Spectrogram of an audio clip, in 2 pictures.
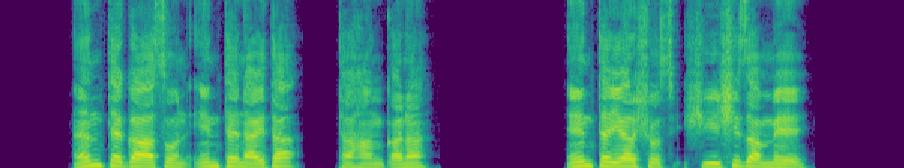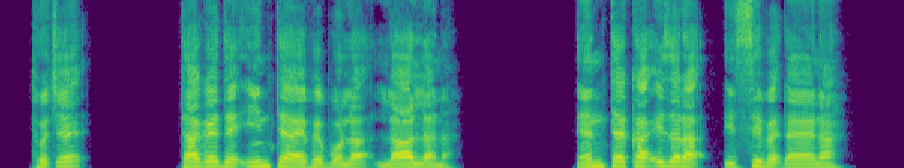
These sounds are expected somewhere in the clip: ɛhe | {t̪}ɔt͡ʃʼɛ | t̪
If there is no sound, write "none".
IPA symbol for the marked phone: t̪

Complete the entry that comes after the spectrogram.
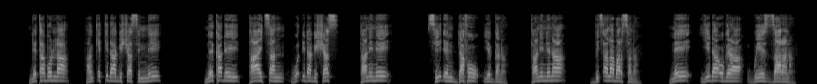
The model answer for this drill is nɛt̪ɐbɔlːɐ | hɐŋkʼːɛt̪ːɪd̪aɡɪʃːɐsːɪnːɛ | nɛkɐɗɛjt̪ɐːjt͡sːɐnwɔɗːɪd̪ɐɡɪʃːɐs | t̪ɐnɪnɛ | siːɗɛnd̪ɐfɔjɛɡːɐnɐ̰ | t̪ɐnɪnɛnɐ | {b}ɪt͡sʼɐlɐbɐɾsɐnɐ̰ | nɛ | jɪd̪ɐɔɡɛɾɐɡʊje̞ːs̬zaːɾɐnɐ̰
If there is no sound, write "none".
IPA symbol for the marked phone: b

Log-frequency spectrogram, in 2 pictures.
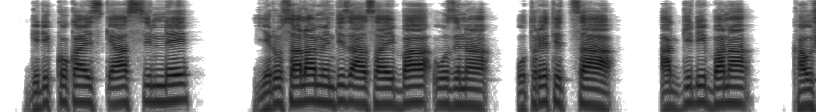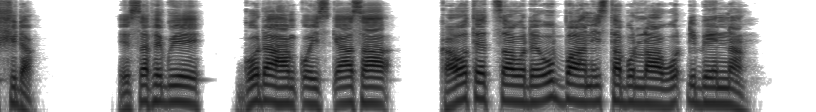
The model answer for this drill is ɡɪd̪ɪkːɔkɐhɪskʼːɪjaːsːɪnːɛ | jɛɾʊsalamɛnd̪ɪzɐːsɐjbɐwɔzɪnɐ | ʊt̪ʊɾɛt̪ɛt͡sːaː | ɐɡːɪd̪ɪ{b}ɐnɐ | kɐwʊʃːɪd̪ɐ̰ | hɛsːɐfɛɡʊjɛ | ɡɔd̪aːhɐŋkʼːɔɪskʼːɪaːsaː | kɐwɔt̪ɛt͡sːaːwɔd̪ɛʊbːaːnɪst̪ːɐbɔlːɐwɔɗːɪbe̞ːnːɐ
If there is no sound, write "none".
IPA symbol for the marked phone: b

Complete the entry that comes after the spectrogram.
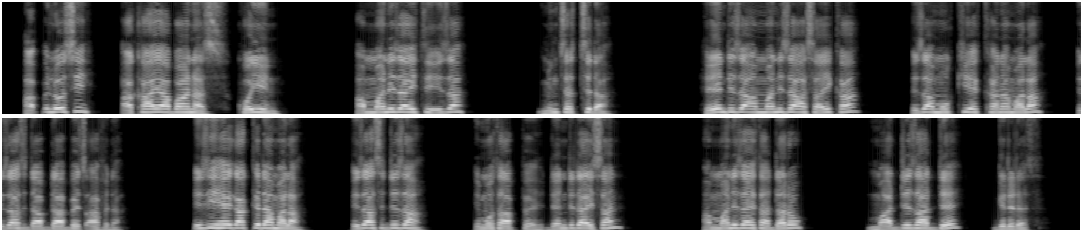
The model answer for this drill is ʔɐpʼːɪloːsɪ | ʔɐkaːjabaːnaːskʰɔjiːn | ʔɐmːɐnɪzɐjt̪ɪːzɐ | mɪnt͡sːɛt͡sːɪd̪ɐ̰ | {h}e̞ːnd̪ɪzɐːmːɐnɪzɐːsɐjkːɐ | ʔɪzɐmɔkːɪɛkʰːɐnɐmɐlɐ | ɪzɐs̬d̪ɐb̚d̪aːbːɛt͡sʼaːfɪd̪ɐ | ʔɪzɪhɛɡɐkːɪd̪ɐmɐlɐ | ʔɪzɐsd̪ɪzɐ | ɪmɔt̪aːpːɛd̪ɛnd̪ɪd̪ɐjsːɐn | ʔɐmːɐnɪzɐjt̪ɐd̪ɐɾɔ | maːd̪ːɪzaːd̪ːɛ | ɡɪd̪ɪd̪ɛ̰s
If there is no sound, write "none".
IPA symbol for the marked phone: h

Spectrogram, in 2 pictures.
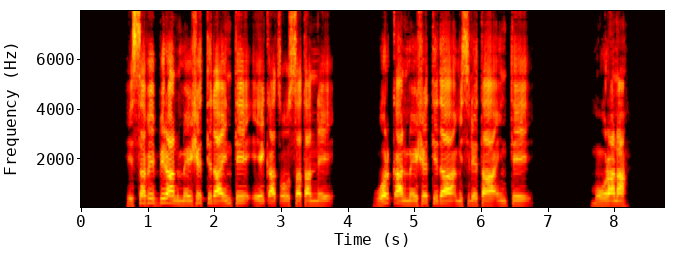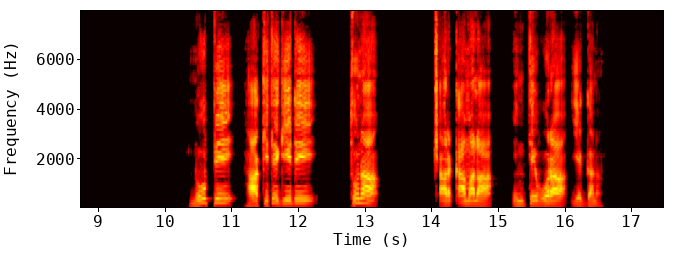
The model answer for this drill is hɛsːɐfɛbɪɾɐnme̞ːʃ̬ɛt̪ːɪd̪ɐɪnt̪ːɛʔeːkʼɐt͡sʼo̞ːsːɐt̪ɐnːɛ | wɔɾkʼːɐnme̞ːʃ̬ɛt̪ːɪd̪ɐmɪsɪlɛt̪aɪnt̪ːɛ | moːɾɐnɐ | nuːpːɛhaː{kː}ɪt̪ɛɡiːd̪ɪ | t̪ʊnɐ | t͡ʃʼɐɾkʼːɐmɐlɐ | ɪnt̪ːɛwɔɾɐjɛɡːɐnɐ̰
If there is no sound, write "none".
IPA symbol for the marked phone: kː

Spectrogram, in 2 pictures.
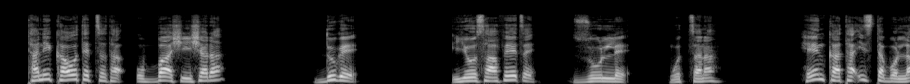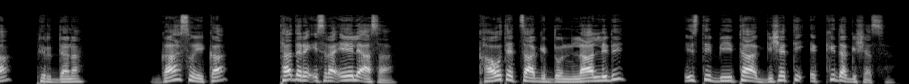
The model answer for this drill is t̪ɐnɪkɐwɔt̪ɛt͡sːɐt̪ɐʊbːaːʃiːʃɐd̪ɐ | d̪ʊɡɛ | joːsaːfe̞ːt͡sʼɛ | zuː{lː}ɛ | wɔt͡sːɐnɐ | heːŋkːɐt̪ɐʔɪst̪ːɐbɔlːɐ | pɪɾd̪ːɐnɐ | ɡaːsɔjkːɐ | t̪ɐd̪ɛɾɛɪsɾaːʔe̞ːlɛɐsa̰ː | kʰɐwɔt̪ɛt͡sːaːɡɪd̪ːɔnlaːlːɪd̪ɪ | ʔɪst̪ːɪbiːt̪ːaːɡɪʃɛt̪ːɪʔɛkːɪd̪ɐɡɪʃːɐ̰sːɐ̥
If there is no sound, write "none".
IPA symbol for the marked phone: lː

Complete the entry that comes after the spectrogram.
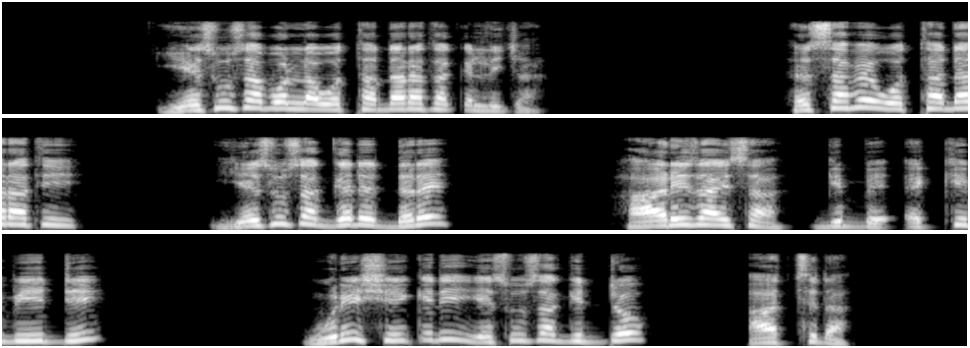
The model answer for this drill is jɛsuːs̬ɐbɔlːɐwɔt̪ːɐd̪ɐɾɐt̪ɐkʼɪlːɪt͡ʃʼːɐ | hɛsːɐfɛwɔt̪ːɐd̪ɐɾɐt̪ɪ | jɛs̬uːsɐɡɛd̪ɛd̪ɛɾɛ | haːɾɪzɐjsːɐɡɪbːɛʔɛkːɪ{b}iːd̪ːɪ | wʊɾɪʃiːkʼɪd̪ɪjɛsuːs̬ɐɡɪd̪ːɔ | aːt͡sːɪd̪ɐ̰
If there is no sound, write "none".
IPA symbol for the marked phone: b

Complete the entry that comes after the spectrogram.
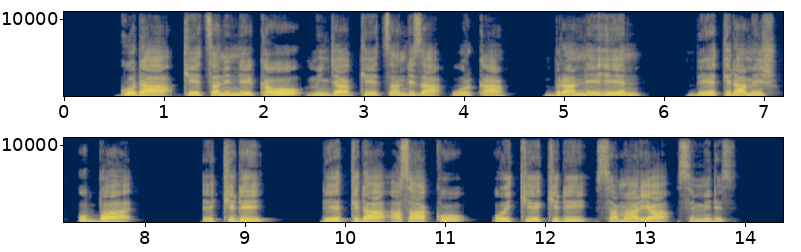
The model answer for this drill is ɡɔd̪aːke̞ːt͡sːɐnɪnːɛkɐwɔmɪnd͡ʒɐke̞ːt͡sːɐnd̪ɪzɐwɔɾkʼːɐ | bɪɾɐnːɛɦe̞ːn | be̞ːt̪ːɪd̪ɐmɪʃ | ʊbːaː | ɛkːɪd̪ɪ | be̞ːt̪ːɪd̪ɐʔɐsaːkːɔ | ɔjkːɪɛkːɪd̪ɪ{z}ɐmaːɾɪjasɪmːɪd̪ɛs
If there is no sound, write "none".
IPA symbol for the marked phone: s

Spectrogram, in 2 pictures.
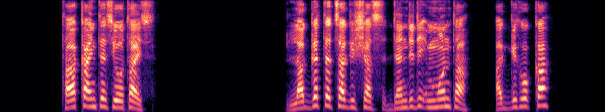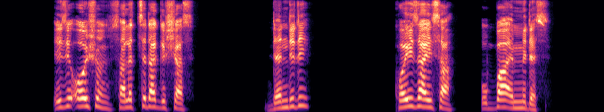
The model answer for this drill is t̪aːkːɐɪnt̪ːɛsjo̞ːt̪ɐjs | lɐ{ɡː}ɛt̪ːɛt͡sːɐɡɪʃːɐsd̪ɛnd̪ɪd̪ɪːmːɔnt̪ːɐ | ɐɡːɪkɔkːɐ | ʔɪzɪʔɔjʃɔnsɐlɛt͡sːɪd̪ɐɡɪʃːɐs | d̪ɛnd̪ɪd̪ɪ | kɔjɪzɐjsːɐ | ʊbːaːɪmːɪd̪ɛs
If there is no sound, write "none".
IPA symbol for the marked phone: ɡː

